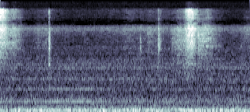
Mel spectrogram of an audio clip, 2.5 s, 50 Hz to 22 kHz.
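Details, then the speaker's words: BMW i5 (new 5 Series) electric rolling in Expressive mode: steady low droning hum resembling a worn wheel hub bearing, but it is the artificial drive sound, not a fault; disappears in Efficient mode. "that sound. It sounded like this car has a bad wheel hub bearing. I kid you not. For those who have experienced changing your wheel hub bearing, you will know what I'm saying."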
